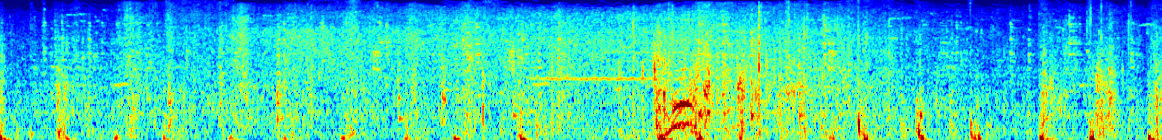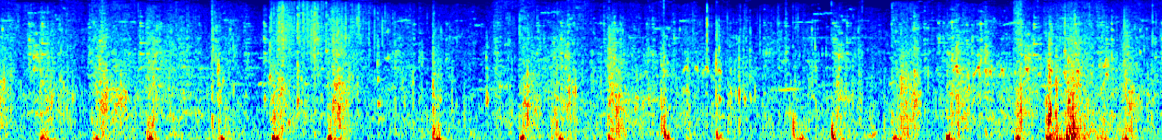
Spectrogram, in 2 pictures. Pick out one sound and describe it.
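Footsteps run across dirt and gravel.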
